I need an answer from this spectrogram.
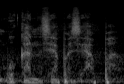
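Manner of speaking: soft secretive whisper. Retold or imitated. Telling his wife his private vote, whispered. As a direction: whisper it so nobody overhears.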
